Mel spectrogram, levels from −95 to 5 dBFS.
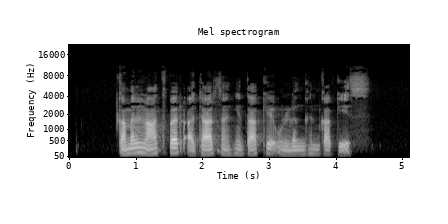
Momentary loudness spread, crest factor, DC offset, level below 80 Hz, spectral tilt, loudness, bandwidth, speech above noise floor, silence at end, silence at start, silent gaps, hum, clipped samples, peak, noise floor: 11 LU; 22 dB; under 0.1%; -74 dBFS; -5 dB/octave; -24 LUFS; 9.6 kHz; 53 dB; 0.65 s; 0.75 s; none; none; under 0.1%; -4 dBFS; -77 dBFS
